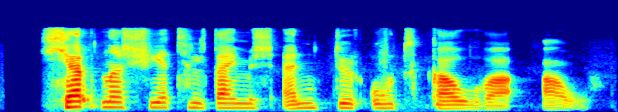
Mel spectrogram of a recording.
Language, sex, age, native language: Icelandic, male, 14, Icelandic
